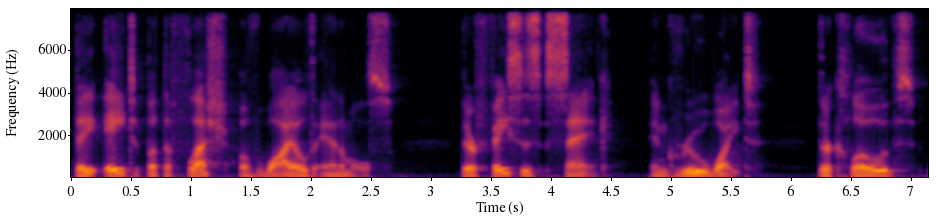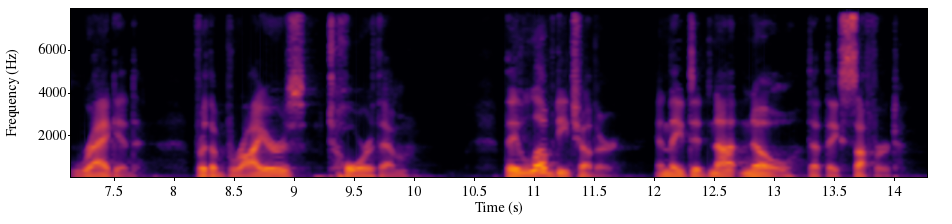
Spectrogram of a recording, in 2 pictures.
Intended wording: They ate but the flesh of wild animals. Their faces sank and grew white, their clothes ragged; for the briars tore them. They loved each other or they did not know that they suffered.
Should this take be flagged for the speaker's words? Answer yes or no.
yes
